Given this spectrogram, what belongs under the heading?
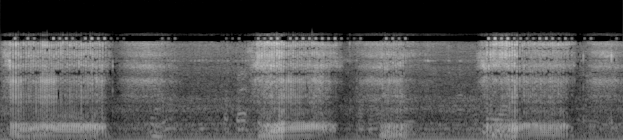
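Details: Adult woman (wife) snoring: loud, rough, rattling snores repeating every couple of seconds, with quieter breathing between them.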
